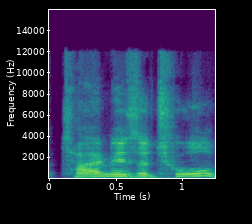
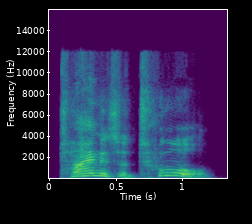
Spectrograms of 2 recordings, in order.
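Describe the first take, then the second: First: Said in the usual way. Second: "Time is a tool" said slowly, with weight on "Time"; slow emphatic repeat. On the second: Shown as a demonstration. Caller repeating his motto to the meeting, slow and emphatic on "Time". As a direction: lean hard on "Time" and slow the whole motto down.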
